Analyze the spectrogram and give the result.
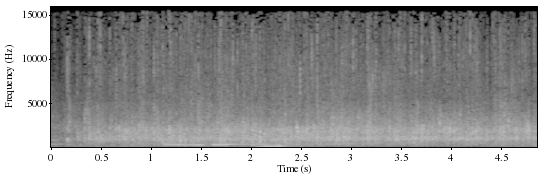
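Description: An audience applauds a woman for her work, a dense, even wash of many hands clapping at constant loudness throughout, with a brief faint voice-like tone rising through it midway.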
